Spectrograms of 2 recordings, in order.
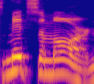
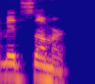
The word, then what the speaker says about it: Midsommar: It's Midsommar, not Midsummer.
